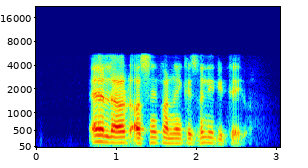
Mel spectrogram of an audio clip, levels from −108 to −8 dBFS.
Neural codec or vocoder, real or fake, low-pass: codec, 16 kHz, 0.8 kbps, ZipCodec; fake; 5.4 kHz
